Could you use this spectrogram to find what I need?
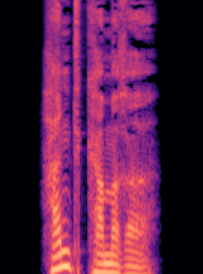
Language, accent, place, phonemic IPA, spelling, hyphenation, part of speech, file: German, Germany, Berlin, /ˈhantˌkaməʁa/, Handkamera, Hand‧ka‧me‧ra, noun, De-Handkamera.ogg
- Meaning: handheld camera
